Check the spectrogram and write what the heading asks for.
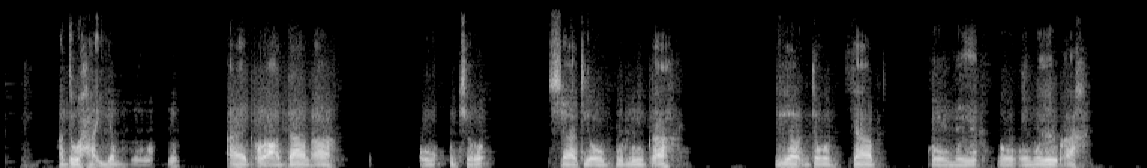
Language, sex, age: Somali, male, 25-35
